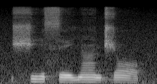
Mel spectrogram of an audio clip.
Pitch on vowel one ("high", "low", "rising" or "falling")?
high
